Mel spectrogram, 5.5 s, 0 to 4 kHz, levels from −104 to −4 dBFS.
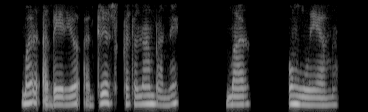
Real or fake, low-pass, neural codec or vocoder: fake; 3.6 kHz; codec, 16 kHz, 8 kbps, FunCodec, trained on LibriTTS, 25 frames a second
